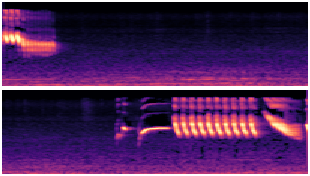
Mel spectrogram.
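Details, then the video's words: European goldfinch × canary mule singing: a short high buzzy note at the start, a long quiet pause, then a rising whistle followed by rapid bright trilled pulses and a sweeping descending phrase. "European Goldfinch mule singing - Jilguero Mixto"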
